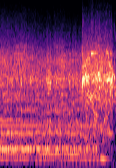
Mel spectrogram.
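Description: Rock outro music: a distorted electric guitar sustaining chords, with a sliding sweep near the end.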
